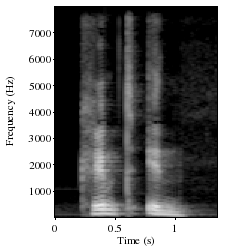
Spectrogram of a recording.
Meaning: inflection of inkrimpen: 1. second/third-person singular present indicative 2. plural imperative
- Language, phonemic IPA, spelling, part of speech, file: Dutch, /ˈkrɪmpt ˈɪn/, krimpt in, verb, Nl-krimpt in.ogg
